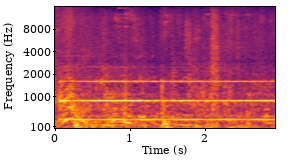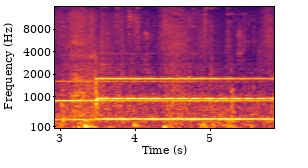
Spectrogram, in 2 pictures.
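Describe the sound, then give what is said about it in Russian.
Alexey Popov strikes a metal singing bowl with a soft mallet. It is one of several bowls of different sizes on a table in a hall, shaped like inverted bells without clappers. It hums with a steady, shimmering ring of layered tones; partway through, a second soft mallet strike swells the sound and shifts the pitch slightly higher. No voices. “Прикосновением мягкого пестика Алексей Попов извлекает из них удивительные, тонкие, мелодичные звуки.”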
